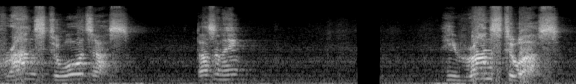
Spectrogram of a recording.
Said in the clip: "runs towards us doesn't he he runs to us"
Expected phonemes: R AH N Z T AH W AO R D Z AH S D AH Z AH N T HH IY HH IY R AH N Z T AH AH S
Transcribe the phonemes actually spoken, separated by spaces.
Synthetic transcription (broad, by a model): R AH N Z T AH W AO R D Z AH S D AH Z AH N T HH IY HH IY R AH N Z T AH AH S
